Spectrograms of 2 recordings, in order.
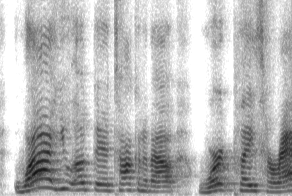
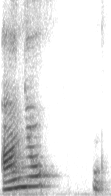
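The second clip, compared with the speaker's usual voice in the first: high, soft mock hello; high girlish answer; 12 semitones higher, 6 dB quieter than usual. Plays the woman answering.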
